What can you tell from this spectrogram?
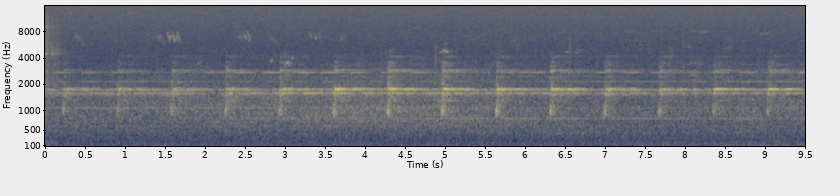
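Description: A bell ringing at a steady beat, about three strokes every two seconds, over the low rumble of an approaching VIA Rail Siemens Charger passenger train.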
